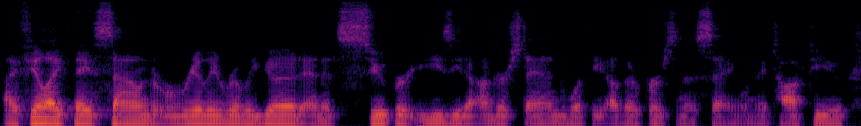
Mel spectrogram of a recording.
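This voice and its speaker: Man, low voice, soft mellow tone, casual reviewer, conversational delivery. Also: flat delivery, quick pace, vocal fry, slight background noise. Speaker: product reviewer.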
